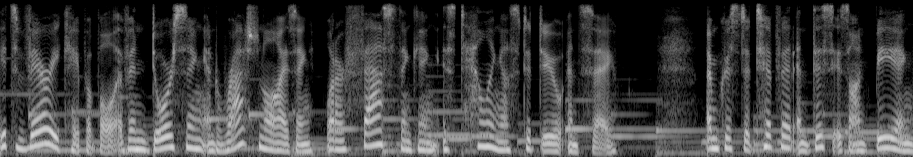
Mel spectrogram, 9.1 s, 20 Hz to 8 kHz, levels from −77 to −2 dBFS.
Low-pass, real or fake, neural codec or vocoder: 7.2 kHz; real; none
